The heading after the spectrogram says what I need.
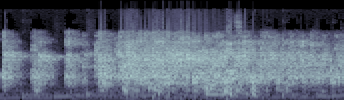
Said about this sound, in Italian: Alexa, fammi un applauso.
